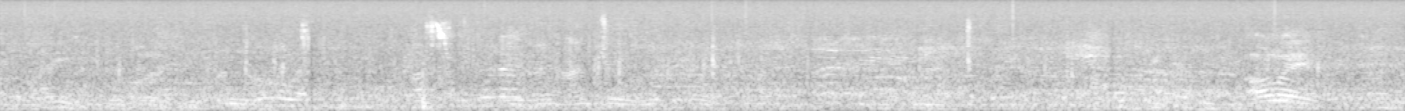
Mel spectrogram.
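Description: A large group of men sing together in an echoing hall.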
